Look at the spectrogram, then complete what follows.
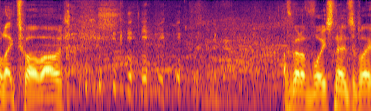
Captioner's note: laughs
